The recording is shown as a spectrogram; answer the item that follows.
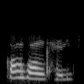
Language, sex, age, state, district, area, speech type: Odia, female, 18-30, Odisha, Jagatsinghpur, rural, conversation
